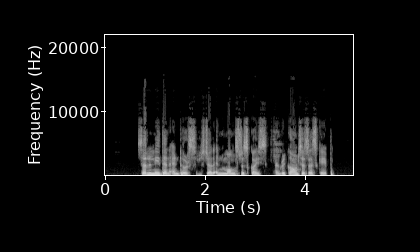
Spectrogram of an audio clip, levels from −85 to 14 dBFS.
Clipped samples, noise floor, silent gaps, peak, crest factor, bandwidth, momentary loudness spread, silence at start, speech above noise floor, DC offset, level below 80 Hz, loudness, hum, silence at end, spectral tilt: under 0.1%; -73 dBFS; none; -2 dBFS; 14 dB; 10.5 kHz; 8 LU; 0.65 s; 59 dB; under 0.1%; -58 dBFS; -14 LUFS; none; 0.4 s; -4.5 dB/octave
